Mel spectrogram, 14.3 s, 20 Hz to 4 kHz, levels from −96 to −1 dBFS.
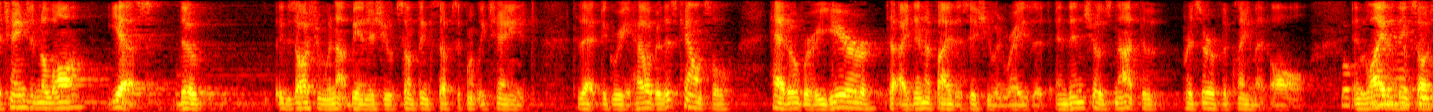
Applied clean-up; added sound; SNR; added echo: none; none; none; reverberation time 0.4 s.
